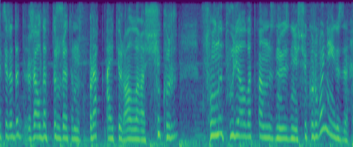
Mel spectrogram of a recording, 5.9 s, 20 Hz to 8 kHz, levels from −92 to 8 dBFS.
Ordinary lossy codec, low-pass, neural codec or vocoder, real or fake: none; 7.2 kHz; none; real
